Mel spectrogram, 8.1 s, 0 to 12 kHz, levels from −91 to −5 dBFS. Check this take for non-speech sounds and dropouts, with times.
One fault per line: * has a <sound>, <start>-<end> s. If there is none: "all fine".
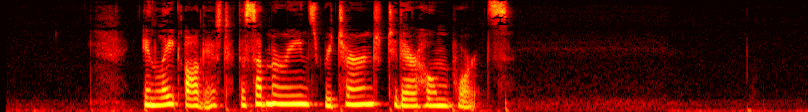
all fine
